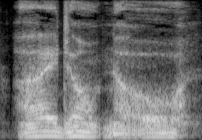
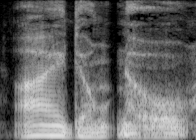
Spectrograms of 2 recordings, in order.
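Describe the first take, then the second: First: Lower, softer, slow and gentle; an old priest unsure of himself; quiet gentle old priest; gentle doubt. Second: Low, slow, gentle repeat; gentle doubt. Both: A narrator's reading. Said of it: "old and wise and gentle".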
